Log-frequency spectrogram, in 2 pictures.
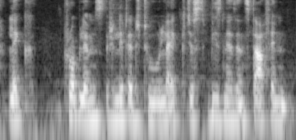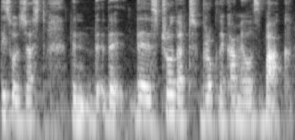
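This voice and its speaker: A young woman with a Kenyan accent talks casually to her camera, spinning a story with lively asides and laughs. Her voice sits a little low for a woman, and she slips easily between English and Swahili. A faint hiss runs under the recording. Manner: animated, mixes Swahili into English, laughs often. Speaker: vlogger, entrepreneur.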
